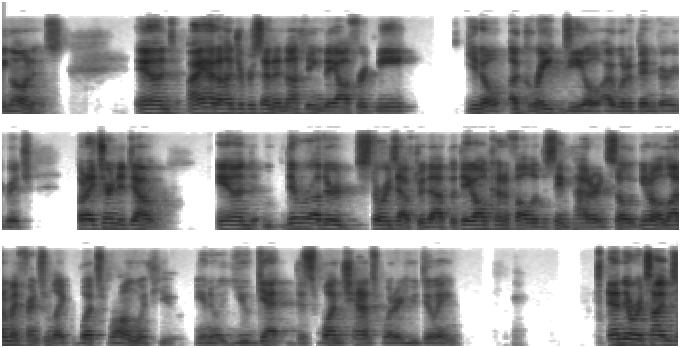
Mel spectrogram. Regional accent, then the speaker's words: Hawaii, United States; I'm born and raised in Hawaii

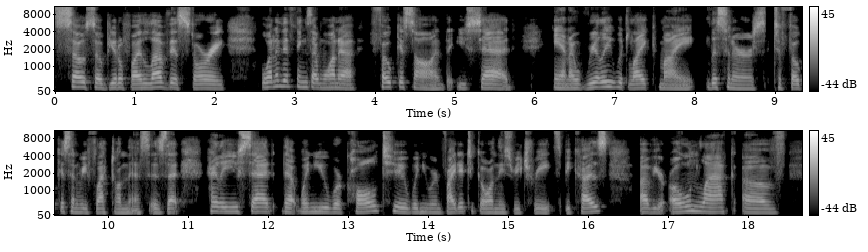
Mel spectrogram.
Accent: United States; Like, I'm American, yeah. But I didn't know what that meant because we lived overseas.

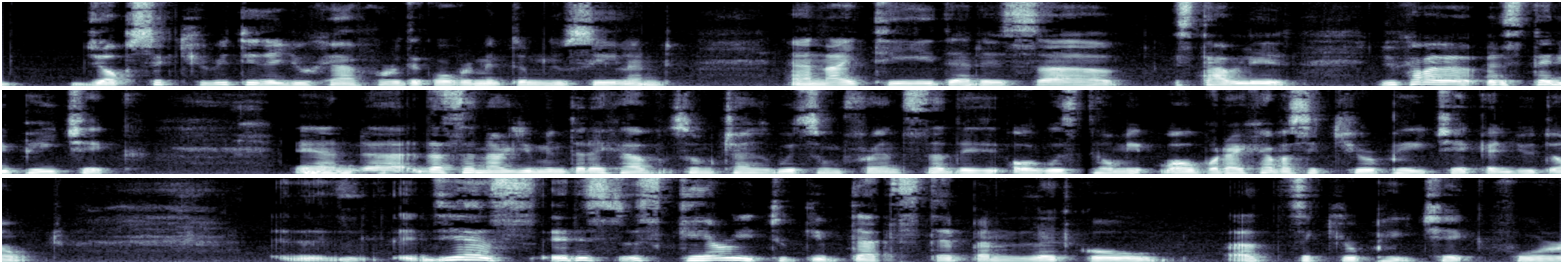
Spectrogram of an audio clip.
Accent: Spain; first language Spanish; English is a second language; And I am a Spanish poet. And my first language is Spanish, and I have that difficulty to express myself in a language that is not mine.

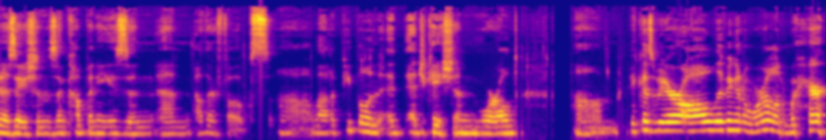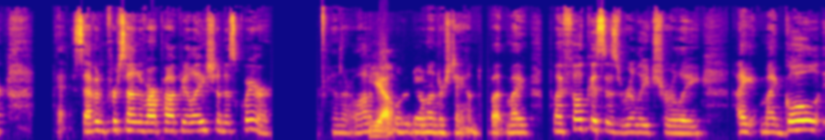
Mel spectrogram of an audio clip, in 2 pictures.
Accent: Montgomery County, Maryland, United States; also born or lived in Wilmington, Delaware; I moved back to Montgomery County, Maryland, which was my hometown

